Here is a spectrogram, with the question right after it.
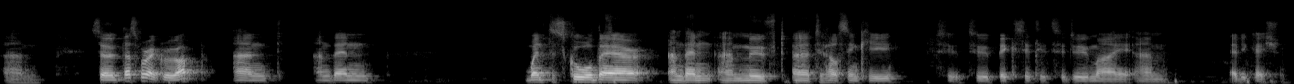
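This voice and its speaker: Deep-voiced man, measured and thoughtful. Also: steady tone. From Finland. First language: Finnish. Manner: measured, thoughtful, with frequent pauses and fillers. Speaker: guest, yoga teacher. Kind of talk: reflective interview answers.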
